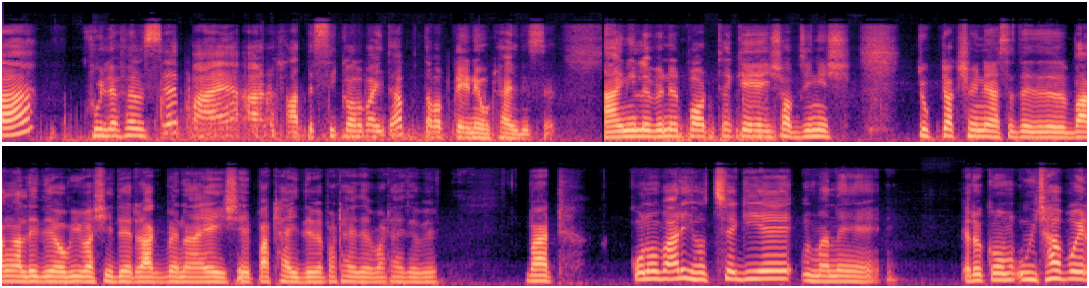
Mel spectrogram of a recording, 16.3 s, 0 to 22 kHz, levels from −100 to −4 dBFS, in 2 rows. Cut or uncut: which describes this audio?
cut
